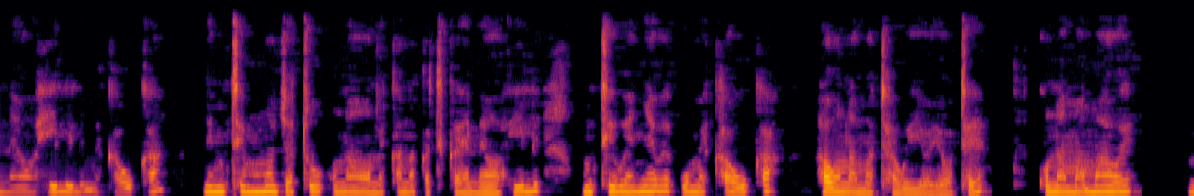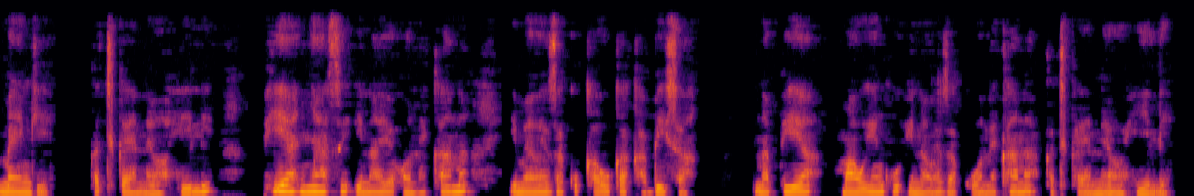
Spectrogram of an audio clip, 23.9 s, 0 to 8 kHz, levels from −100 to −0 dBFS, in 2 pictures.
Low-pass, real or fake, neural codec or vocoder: 7.2 kHz; real; none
